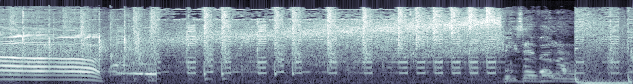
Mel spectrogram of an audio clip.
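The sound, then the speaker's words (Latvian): A crowd applauds loudly and steadily for several seconds to welcome the first comedian at a stand-up comedy event, with a short musical sting at the start and more music cutting in near the end. “Nu, tad ar skaļiem aplausiem sagaidām mūsu pirmo komiķi,”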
